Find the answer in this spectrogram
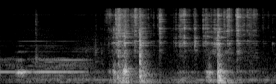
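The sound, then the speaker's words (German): A small fire extinguisher is pulled from its wall mount at a flight attendant standard station by door three left in a flight attendant training simulator: after a quiet hum, a quick cluster of sharp metallic clanks and rattles, moderately loud, with no one speaking. “Wir holen uns jetzt einfach mal einen Feuerlöscher.”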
